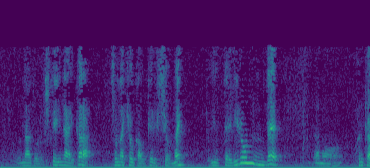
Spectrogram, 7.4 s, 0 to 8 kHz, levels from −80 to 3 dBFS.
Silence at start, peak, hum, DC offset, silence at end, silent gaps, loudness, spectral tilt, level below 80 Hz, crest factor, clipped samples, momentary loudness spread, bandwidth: 0 s; -14 dBFS; none; 1%; 0 s; none; -34 LUFS; -6.5 dB/octave; -54 dBFS; 20 dB; under 0.1%; 21 LU; 6.2 kHz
